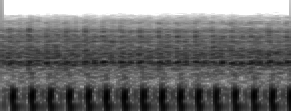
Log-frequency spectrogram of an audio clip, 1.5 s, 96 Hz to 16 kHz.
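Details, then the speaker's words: TVS Ronin 225 single-cylinder bike just back from a week at the service centre for an engine noise problem, idling after a 2 km ride in the morning: an even, steady thump about eleven beats a second with no ticking or knocking; owner hopes it is normal. "I hope यह तो normal sound 2 kilometre चला कर आया हूं"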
